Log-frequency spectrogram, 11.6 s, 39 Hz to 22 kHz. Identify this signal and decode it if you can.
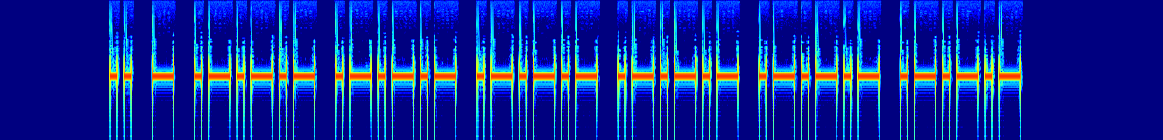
Morse code, heard as a keyed tone, about 17 wpm, 700 Hz. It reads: IT......
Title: A Sound Of Thunder 17wpm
